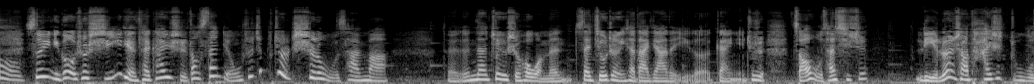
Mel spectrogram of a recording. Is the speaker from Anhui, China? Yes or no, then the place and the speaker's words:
no; Wuhan, Hubei, China; 对，虽然我是武汉人，但我不太喜欢吃热干面。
